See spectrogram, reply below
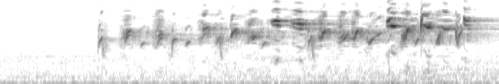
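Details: A Moroccan European goldfinch at a breeding farm sings a fast, liquid, continuous run of high-pitched tinkling twitters and buzzy trills lasting over two seconds.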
